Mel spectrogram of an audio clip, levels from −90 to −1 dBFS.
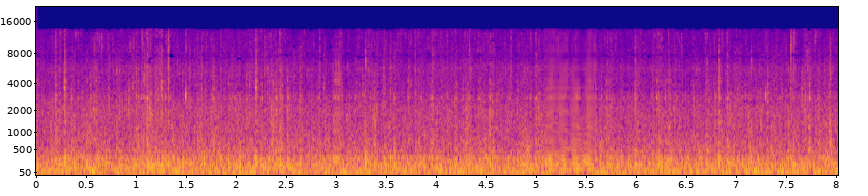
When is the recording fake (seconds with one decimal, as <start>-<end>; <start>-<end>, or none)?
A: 5.1-5.6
